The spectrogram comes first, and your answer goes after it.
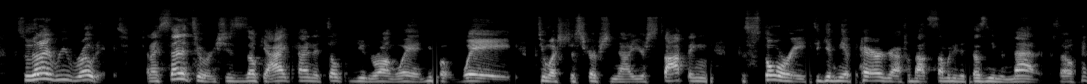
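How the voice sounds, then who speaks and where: A man with a fairly high pitch talks at a very fast pace, somewhat breathy, with big swings in loudness and ordinary pitch variation. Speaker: podcast host and novelist. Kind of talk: casual chat. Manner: halting.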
